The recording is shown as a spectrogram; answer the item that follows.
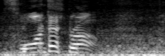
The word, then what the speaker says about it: Swanstrom: hard to pronounce yeah just how it spelled is how you say it swanstrom so yeah she made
